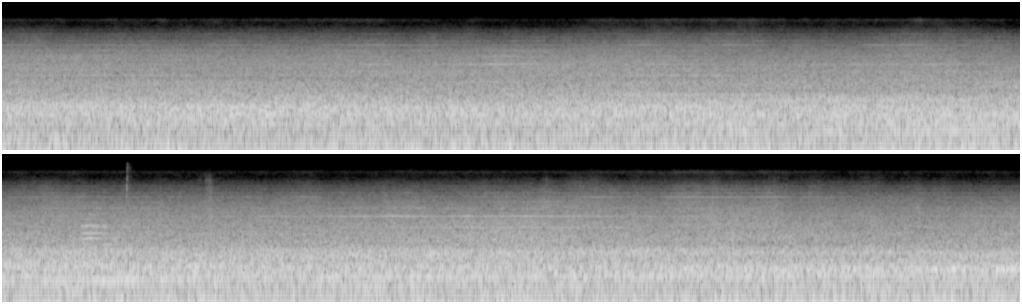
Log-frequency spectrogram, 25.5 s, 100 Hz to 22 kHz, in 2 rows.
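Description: A Boeing 747 at JFK airport, a continuous heavy engine rumble and roar that stays loud and even throughout, without talk.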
